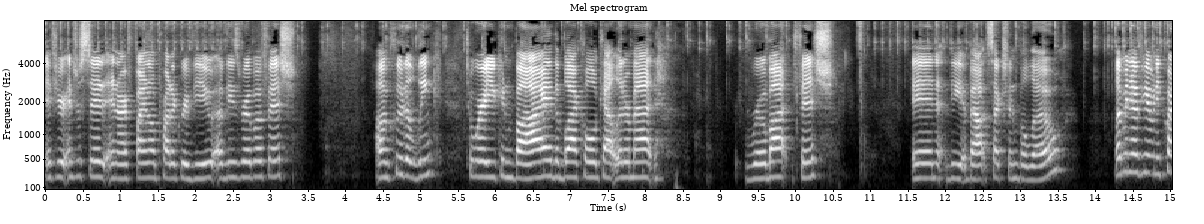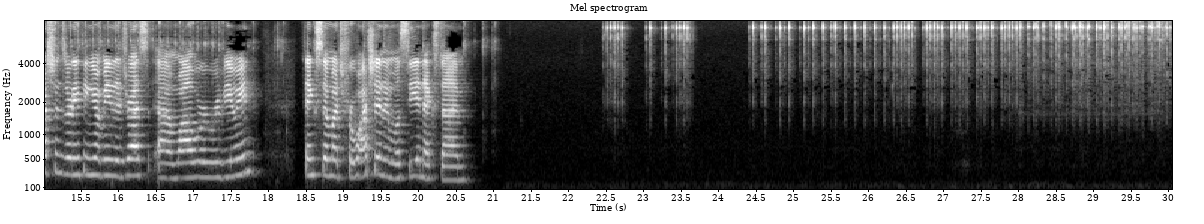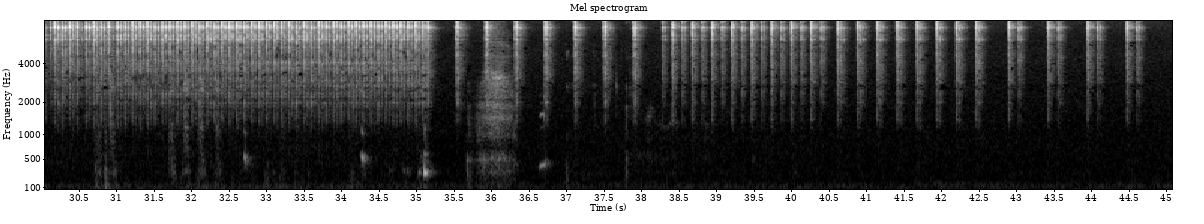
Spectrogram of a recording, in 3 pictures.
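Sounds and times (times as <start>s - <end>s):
fast mechanical clicking: 12.6s - 18.2s, 22.5s - 23.7s, 24.4s - 35.7s, 36.3s - 44.7s.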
